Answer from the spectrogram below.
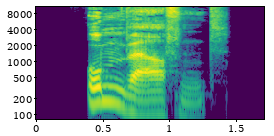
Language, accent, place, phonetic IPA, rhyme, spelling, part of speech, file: German, Germany, Berlin, [ˈʊmˌvɛʁfn̩t], -ʊmvɛʁfn̩t, umwerfend, adjective / verb, De-umwerfend.ogg
- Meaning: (verb) present participle of umwerfen; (adjective) stunning, gorgeous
